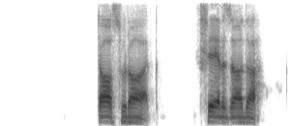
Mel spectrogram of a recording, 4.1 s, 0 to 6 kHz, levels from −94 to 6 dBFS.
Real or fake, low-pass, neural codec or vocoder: fake; 5.4 kHz; codec, 16 kHz, 1 kbps, X-Codec, HuBERT features, trained on balanced general audio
